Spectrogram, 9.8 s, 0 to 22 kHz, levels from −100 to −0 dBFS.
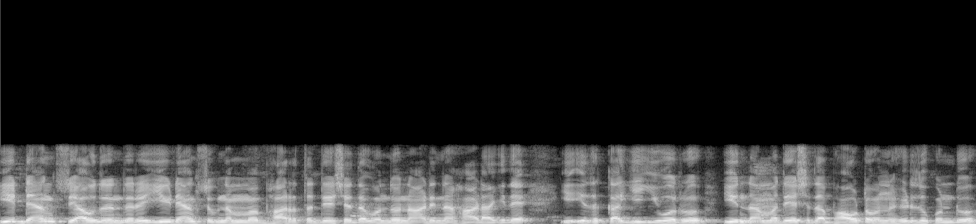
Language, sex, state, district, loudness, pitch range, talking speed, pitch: Kannada, male, Karnataka, Belgaum, -12 LUFS, 115-130 Hz, 125 wpm, 125 Hz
